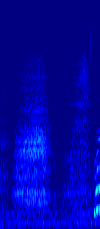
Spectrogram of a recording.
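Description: A woman breathing with effort during a pilates bridge: one audible breath lasting under a second, then a fainter breath just before she speaks again.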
